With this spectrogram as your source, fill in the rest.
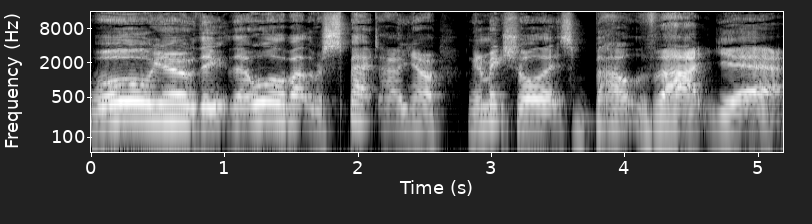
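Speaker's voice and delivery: put-on careless sarcastic tone. Complaining about how Logan talks about respect, the speaker mimics him; mocking Logan's sarcastic tone. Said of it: "Very sarcastic, like".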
